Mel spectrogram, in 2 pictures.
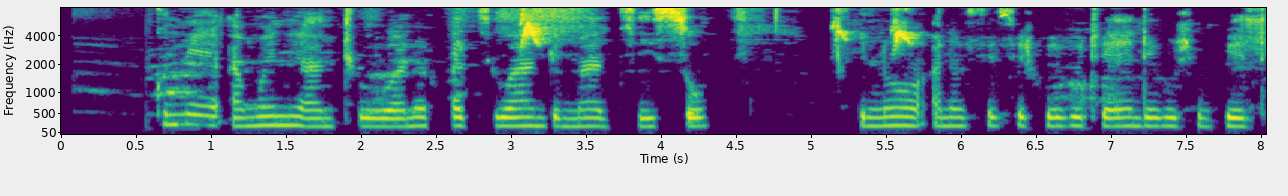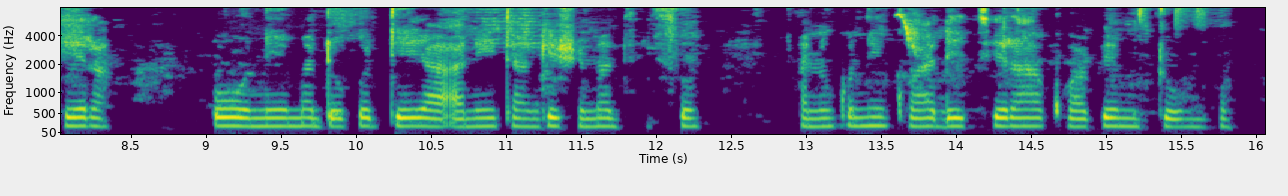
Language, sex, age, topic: Ndau, male, 18-24, health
